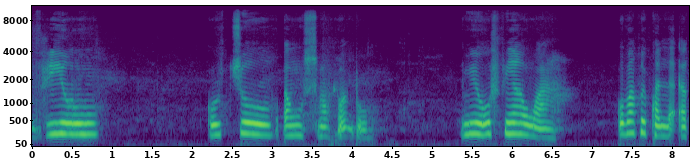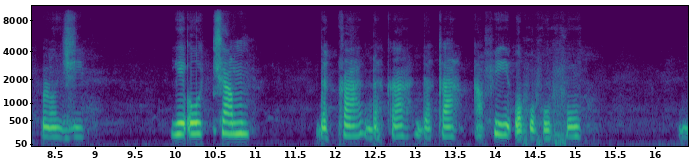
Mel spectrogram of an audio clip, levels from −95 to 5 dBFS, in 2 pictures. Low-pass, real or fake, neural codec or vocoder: 9.9 kHz; fake; codec, 16 kHz in and 24 kHz out, 1.1 kbps, FireRedTTS-2 codec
